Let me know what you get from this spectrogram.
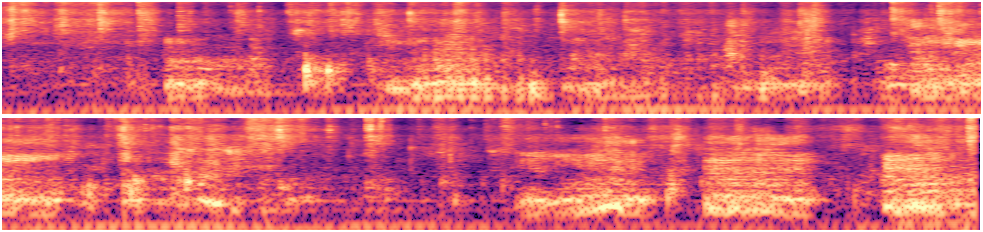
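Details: A Yorkshire Terrier mother and her puppies play around the house, a steady stream of low grumbling growls broken by higher yelps and constant scuffling of paws.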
